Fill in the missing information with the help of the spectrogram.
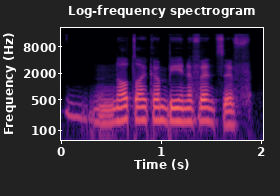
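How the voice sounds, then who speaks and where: A woman's voice: sits low, steady tone, a little slow, gravelly, mellow, no echo, studio quality. A woman voicing an ancient, all-powerful genie who talks casually and teasingly to a master in a roleplay monologue. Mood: casual, wry. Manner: casual, teasing, conversational asides. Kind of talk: in-character roleplay monologue to the listener.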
